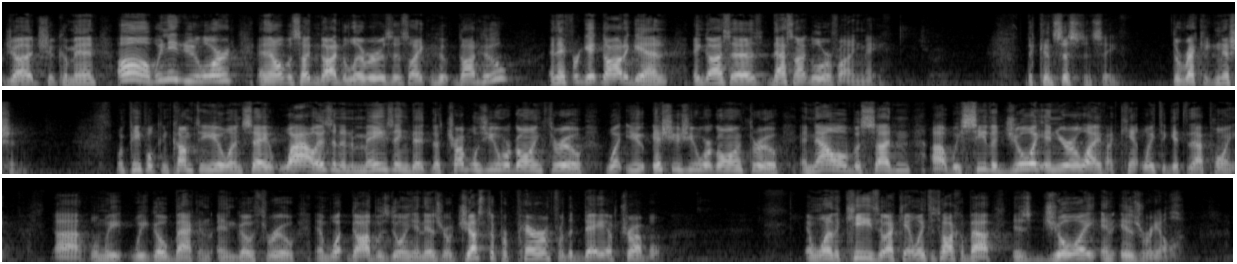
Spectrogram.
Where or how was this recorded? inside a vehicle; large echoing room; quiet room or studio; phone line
large echoing room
